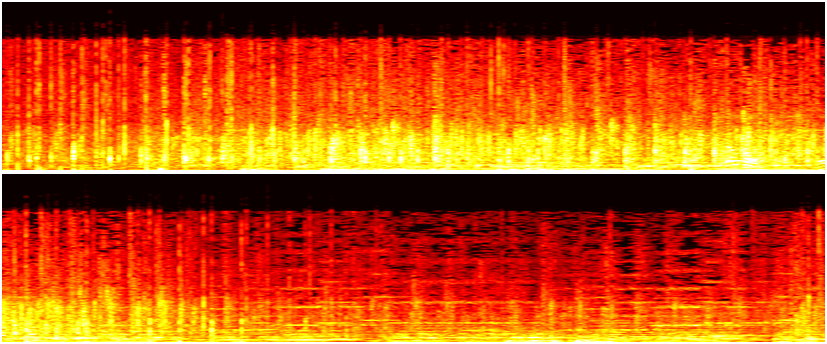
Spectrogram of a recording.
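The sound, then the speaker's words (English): Sustained audience applause welcoming Mr. Bob Xi as he receives a global award presented on behalf of Supreme Master Qinghai, a dense, steady wash of many hands clapping for about sixteen seconds, with a low musical accompaniment playing underneath and no talking. “Let's welcome Mr. Bob Xi with a warm, warm applause.”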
